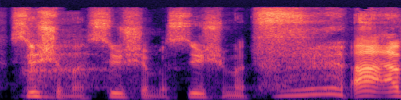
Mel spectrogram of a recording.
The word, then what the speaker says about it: Tsushima: I keep changing the pronunciation because I go back to what's wrong and try to get back to what's right. Tsushima.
